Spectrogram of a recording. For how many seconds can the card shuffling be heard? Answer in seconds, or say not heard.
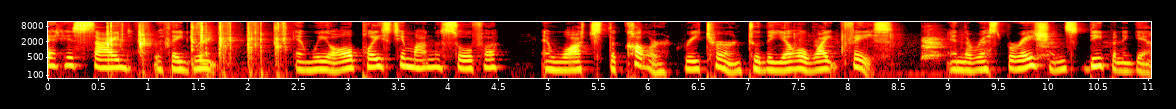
4 s.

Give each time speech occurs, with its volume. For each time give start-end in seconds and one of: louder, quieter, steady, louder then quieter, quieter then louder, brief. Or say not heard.
0.0-11.0 steady.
